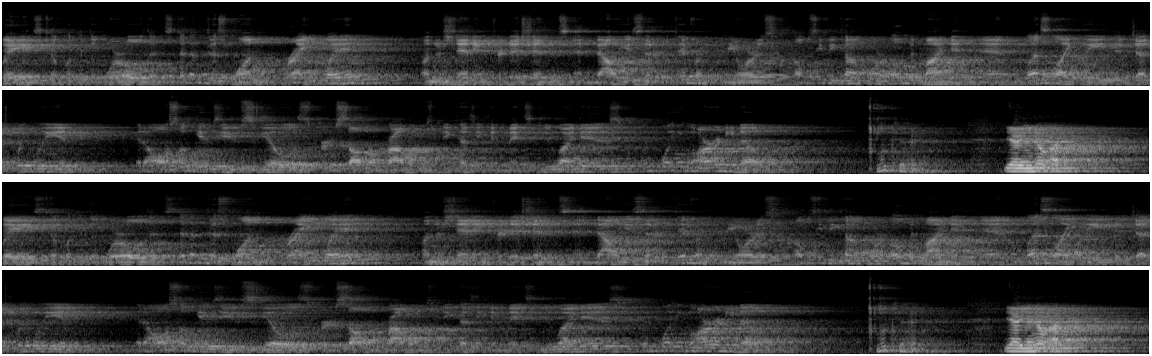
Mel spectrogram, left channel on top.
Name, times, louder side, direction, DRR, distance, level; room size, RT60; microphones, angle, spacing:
voice 1, 0.0-3.5 4.2-12.2 12.8-19.1, left 1 dB, 5° left, -5 dB, 5.0 m, -33 dB
voice 2, 20.2-20.7 21.1-22.0, left 1 dB, 10° right, -2 dB, 1.6 m, -24 dB
20.5 x 17.5 x 8.6 m, 2.8 s
head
